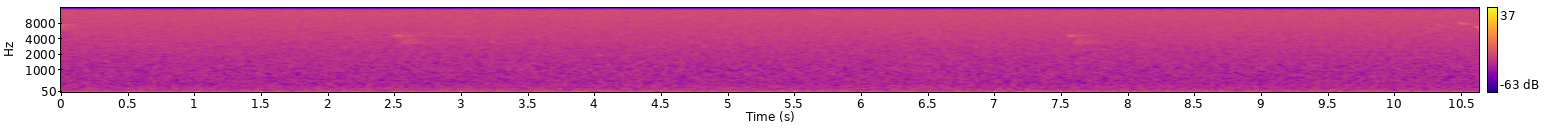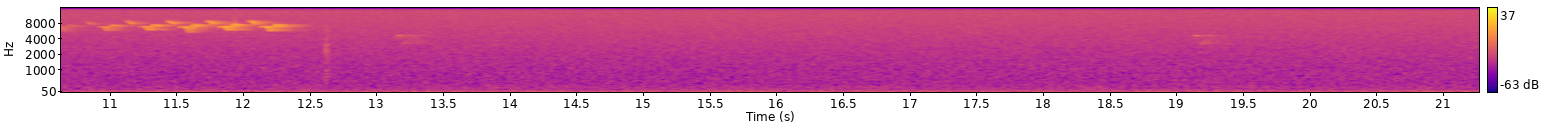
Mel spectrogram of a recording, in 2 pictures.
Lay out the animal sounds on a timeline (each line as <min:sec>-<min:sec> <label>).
0:02.5-0:02.7 Yellow-bellied Flycatcher (Empidonax flaviventris)
0:07.5-0:07.8 Yellow-bellied Flycatcher (Empidonax flaviventris)
0:10.3-0:12.4 Black-and-white Warbler (Mniotilta varia)
0:13.1-0:13.3 Yellow-bellied Flycatcher (Empidonax flaviventris)
0:19.1-0:19.4 Yellow-bellied Flycatcher (Empidonax flaviventris)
